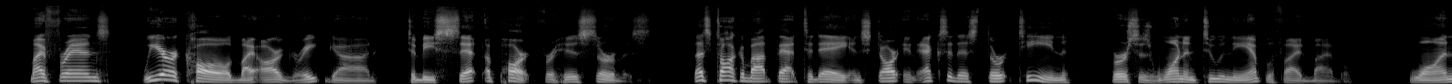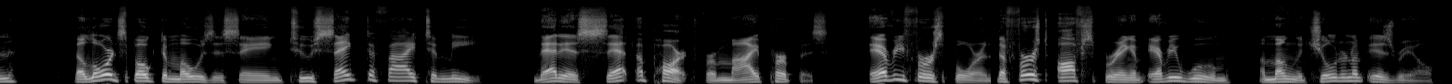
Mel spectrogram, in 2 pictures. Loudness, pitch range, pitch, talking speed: -28 LUFS, 105-160 Hz, 130 Hz, 135 wpm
